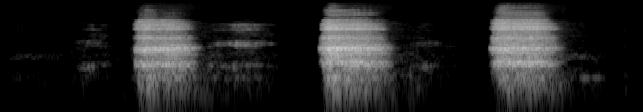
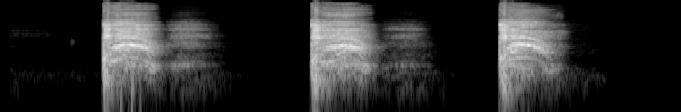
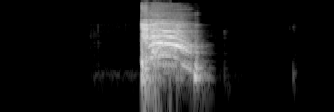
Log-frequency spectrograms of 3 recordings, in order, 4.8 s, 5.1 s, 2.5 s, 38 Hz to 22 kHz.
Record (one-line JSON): {"exhalation_length": "4.8 s", "exhalation_amplitude": 10556, "exhalation_signal_mean_std_ratio": 0.43, "three_cough_length": "5.1 s", "three_cough_amplitude": 32768, "three_cough_signal_mean_std_ratio": 0.39, "cough_length": "2.5 s", "cough_amplitude": 31263, "cough_signal_mean_std_ratio": 0.32, "survey_phase": "alpha (2021-03-01 to 2021-08-12)", "age": "45-64", "gender": "Female", "wearing_mask": "No", "symptom_none": true, "symptom_onset": "6 days", "smoker_status": "Never smoked", "respiratory_condition_asthma": false, "respiratory_condition_other": true, "recruitment_source": "REACT", "submission_delay": "1 day", "covid_test_result": "Negative", "covid_test_method": "RT-qPCR"}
